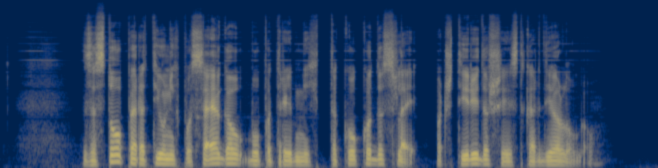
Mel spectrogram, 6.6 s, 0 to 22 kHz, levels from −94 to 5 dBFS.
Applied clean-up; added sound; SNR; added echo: neural mask model DeepFilterNet 3.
